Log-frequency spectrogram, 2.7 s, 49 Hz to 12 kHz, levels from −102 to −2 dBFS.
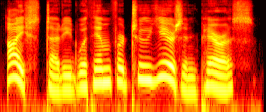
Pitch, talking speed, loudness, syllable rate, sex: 190 Hz, 205 wpm, -18 LUFS, 4.5 syllables/s, female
